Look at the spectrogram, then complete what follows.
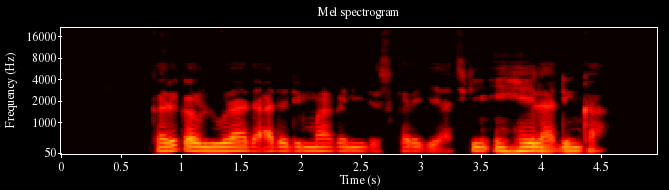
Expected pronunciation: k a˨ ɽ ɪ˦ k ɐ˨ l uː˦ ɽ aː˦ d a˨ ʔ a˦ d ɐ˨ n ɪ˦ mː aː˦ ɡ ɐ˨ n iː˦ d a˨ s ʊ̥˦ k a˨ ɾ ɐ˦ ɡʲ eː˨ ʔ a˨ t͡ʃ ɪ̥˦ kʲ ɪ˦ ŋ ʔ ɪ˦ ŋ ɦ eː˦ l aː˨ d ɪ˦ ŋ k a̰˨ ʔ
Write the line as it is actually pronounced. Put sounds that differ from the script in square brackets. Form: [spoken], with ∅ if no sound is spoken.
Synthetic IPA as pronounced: k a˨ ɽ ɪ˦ [kʼ] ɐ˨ l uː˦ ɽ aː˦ d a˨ ʔ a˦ d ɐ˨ [d] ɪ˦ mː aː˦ ɡ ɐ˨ n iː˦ d a˨ s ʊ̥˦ k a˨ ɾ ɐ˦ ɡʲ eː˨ ʔ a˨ t͡ʃ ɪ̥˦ kʲ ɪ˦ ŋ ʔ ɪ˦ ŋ ɦ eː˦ l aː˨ [ɗ] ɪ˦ ŋ k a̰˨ ʔ

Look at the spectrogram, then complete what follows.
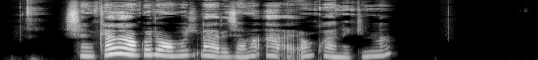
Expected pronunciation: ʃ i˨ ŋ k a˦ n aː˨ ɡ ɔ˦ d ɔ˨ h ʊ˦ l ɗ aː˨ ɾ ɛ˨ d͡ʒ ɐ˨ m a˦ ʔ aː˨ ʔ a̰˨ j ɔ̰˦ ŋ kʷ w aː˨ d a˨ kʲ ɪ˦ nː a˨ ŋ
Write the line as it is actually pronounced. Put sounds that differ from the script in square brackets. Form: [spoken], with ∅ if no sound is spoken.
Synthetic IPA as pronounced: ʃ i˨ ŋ k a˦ n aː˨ ɡ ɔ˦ d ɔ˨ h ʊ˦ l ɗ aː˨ ɾ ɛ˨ d͡ʒ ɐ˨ m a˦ ʔ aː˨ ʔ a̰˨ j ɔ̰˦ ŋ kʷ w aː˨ [n] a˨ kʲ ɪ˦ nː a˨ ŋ

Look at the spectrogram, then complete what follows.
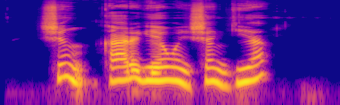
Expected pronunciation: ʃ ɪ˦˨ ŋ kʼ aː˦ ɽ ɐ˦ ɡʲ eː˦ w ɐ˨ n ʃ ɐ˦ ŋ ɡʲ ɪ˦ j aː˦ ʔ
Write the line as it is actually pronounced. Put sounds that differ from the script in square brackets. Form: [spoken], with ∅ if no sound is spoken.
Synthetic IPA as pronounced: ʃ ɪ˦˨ ŋ [k] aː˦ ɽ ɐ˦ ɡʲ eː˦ w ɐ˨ n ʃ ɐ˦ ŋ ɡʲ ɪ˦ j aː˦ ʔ

